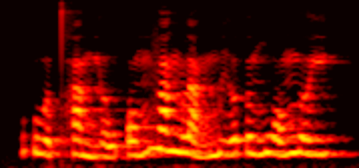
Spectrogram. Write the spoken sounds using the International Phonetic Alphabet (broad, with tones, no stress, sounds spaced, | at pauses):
ʔ u˨˩ ə̯ t̪ʰ a˨˩ ŋ j ə˨˩˨ w ʔ ɔ˨˩˦ m v a˧ ŋ l a˨˩˨ ŋ m i˨˩˦ ə̯ ʔ ə˨˩˦ ŋ w ɔ˨˩˦ ŋ ə˧ j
